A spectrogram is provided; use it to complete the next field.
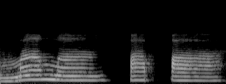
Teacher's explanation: Ya, biasanya kata-kata ini yang kalau di Indonesia ini 2 suku kata ya, dan biasanya juga vokal yang pertama muncul adalah A, lalu konsonan yang pertama muncul adalah yang bilabial, ya, yang diproduksi dengan menggunakan bibir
